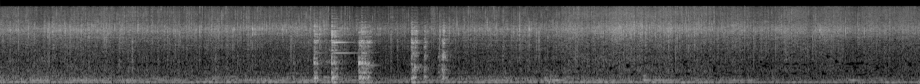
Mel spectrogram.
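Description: Sliced red and green chillies and chopped garlic sizzling in hot oil in a non-stick wok as they are stirred fried with a silicone spatula. There are a few sharp clicks about three to four seconds in.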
